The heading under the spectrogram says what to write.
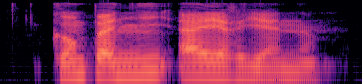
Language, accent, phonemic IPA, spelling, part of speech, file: French, France, /kɔ̃.pa.ɲi a.e.ʁjɛn/, compagnie aérienne, noun, LL-Q150 (fra)-compagnie aérienne.wav
- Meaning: airline (company that flies airplanes)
